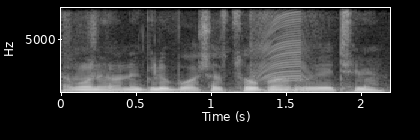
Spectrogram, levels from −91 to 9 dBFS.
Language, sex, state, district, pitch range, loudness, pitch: Bengali, male, West Bengal, Cooch Behar, 120-130 Hz, -15 LUFS, 125 Hz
